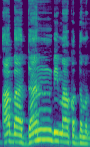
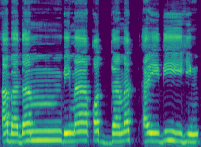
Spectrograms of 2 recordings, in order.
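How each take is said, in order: First: Slow ابدن with a drawn-out clear n before بما; wrong noon reading. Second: Slow recitation, ابدن ending in a long hummed m; iqlab, tanween as meem. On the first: Teacher showing what students must avoid, wrong noon reading. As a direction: keep the n, "abadann bima", in ابدن. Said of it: "نہیں، نہیں". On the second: Teacher showing it read with meem, iqlab recitation. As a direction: chant "abadammm bima", the n of ابدن changed to m. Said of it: "میم کی آواز کے ساتھ اس کو پڑھنا". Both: Shown as a demonstration.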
